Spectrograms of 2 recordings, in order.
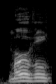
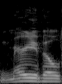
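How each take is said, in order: First: The name is said the local way. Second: The name is said the standard way.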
